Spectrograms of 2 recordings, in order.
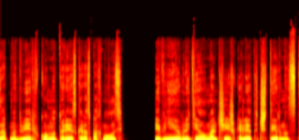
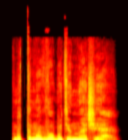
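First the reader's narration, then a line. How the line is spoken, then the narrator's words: Heavy sigh. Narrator (Russian): Тяжело вздохнул я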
